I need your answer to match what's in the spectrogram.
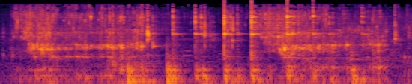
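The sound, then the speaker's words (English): Coffee pours into a cup in a steady liquid stream, broken by a few sharp clinks and short pauses, with a rising gurgle as the cup fills. No one speaks. “You ready for some coffee, honey? Absolutely. I'll pour.”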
